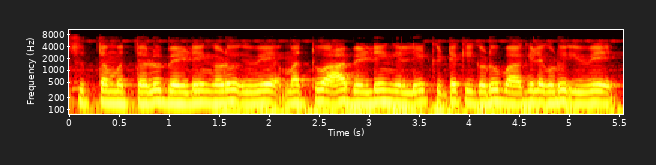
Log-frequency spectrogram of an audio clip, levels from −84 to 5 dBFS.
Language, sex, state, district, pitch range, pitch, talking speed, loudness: Kannada, male, Karnataka, Bidar, 145-150 Hz, 145 Hz, 120 wpm, -14 LUFS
